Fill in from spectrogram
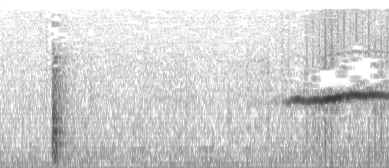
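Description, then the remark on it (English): A soft, steady hiss like steam escaping a kettle fades in over the last second, carrying a thin, faintly rising whistle-like tone; a single faint click sounds early on. “A very gentle, soothing sound, like that of a small jet of steam escaping from a kettle.”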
